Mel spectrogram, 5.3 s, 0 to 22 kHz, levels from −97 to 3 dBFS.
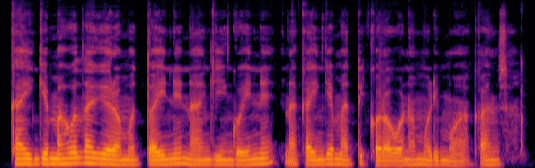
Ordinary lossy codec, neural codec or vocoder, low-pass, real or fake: none; vocoder, 44.1 kHz, 128 mel bands, Pupu-Vocoder; none; fake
